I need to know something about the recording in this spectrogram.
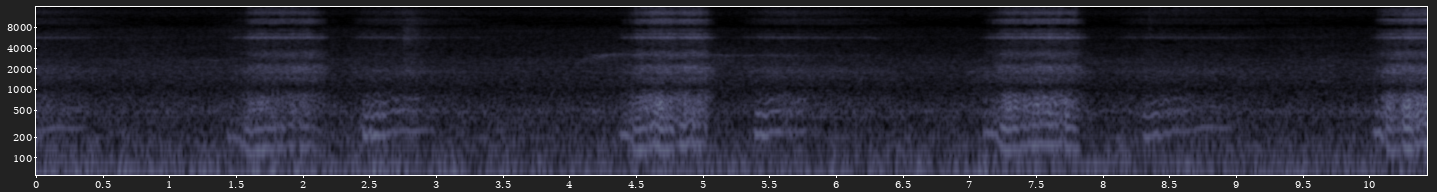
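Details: Sleeping 8-month-old baby girl snoring: soft, rhythmic snoring with each breath, about 21 breaths a minute, over a steady background hiss; infant snoring.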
